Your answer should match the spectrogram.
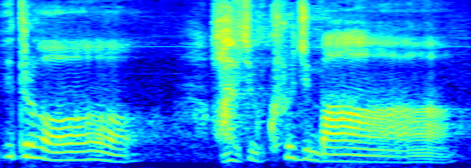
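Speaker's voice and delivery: gentle, slow, soft plea to the sons; hushed fatherly pleading. Retold or imitated. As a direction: coax them softly like a weak father. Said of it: "다시 말한다면".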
